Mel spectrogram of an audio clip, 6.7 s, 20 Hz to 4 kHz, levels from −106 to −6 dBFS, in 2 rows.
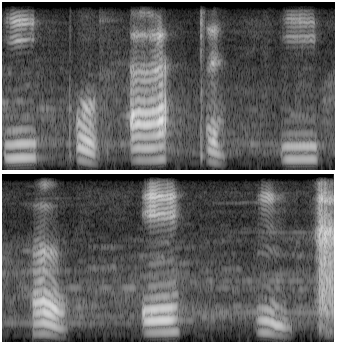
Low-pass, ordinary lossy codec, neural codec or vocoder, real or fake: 3.6 kHz; none; none; real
